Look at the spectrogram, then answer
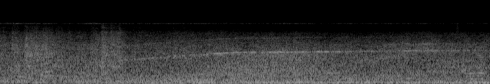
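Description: Airliner taking off from runway 16 right at Sydney Airport during a thunderstorm, a steady broadband engine roar holding at constant loudness throughout, with no talk over it.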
